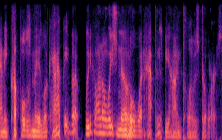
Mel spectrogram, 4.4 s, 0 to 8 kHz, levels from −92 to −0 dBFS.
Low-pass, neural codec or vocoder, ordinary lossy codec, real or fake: 7.2 kHz; codec, 24 kHz, 1.5 kbps, HILCodec; Opus, 24 kbps; fake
